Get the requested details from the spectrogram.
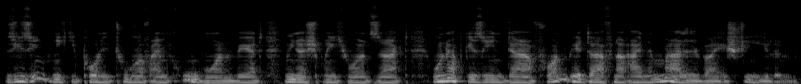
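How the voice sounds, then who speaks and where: A man voicing a proud, fussy male crane who croaks out pompous complaints. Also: low voice, very animated, moderate pace, few pauses, pitched above the performer's own voice, heavily acted.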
